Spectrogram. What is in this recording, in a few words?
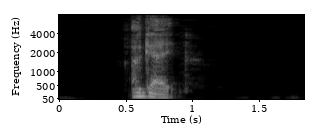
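"agape", Australian English; pronunciations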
